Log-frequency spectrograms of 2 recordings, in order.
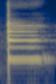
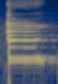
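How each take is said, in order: First: The pitch stays high and level. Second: The pitch stays high and level.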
